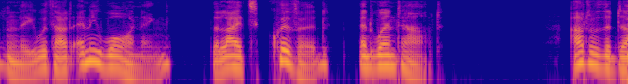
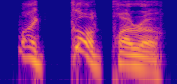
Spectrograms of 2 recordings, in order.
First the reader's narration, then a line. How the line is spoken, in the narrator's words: I cried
